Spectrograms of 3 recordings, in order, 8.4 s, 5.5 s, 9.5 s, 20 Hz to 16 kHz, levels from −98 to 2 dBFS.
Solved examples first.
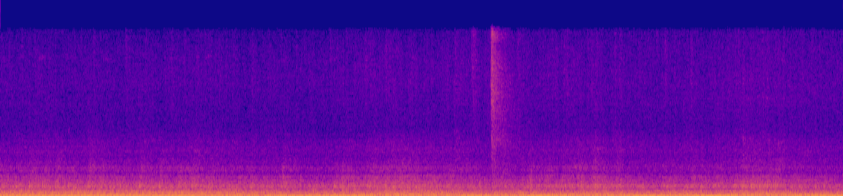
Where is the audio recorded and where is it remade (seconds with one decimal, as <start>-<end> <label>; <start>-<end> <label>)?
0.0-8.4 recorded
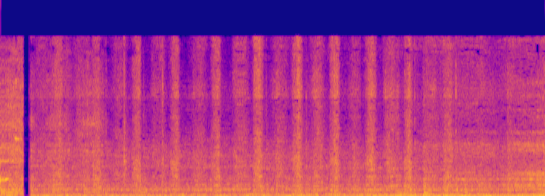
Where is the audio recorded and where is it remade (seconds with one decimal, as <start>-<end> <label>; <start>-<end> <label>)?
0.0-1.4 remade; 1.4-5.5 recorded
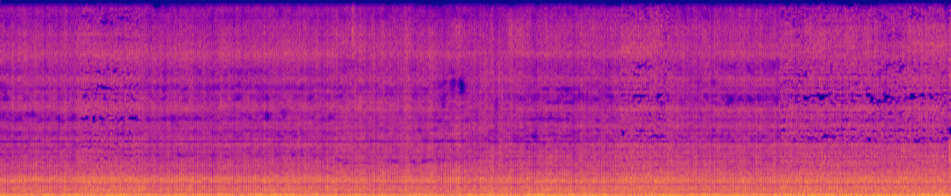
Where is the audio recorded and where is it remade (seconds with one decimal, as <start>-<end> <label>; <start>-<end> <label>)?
0.0-0.8 remade; 0.8-1.4 recorded; 1.4-6.2 remade; 6.2-6.7 recorded; 6.7-7.8 remade; 7.8-9.5 recorded

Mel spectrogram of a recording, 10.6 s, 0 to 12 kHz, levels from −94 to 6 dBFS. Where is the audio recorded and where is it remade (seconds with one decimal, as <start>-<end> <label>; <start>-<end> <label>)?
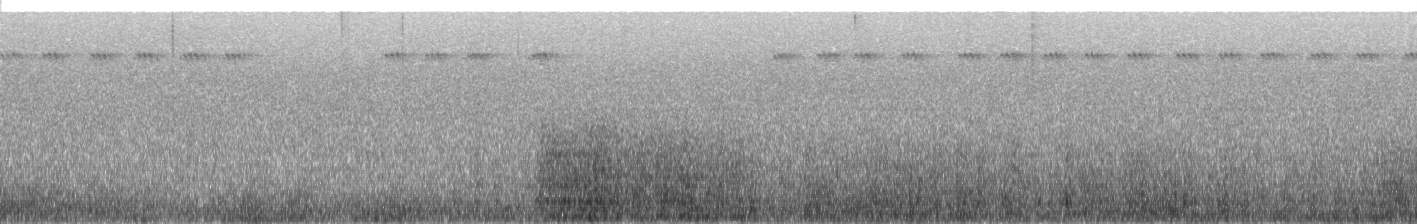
0.0-5.5 recorded; 5.5-6.4 remade; 6.4-10.6 recorded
